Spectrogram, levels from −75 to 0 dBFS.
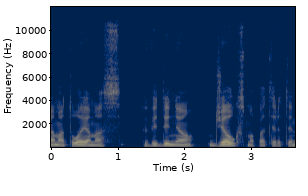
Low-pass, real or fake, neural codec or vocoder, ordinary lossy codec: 10.8 kHz; real; none; MP3, 64 kbps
